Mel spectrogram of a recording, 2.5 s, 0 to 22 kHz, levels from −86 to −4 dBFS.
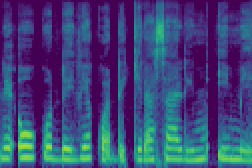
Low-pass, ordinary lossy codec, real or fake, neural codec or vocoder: none; none; fake; vocoder, 44.1 kHz, 128 mel bands, Pupu-Vocoder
